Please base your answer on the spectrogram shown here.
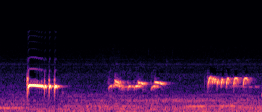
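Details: Local zebra dove, young, opens with a loud stuttered coo, then gives wavering rolling phrases and a final quick run of staccato notes.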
